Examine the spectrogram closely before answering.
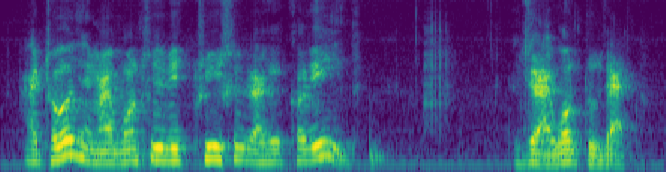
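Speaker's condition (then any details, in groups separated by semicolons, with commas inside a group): Slurred speech from poisoning; hypersalivation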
